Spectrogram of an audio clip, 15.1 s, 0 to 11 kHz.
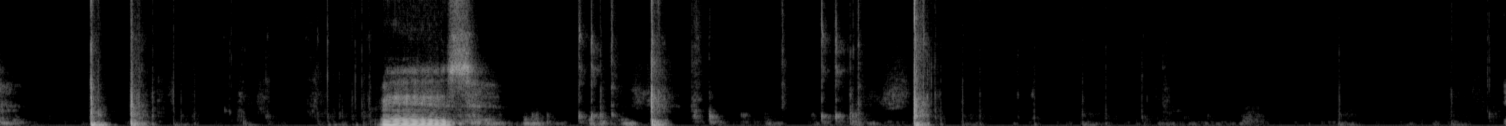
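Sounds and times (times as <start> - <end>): typing on computer keyboard: 5.8 - 6.2, 8.2 - 8.6.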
